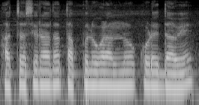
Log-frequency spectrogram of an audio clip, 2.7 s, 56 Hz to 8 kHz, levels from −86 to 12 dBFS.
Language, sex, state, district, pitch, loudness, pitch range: Kannada, male, Karnataka, Bidar, 135 Hz, -15 LUFS, 130-140 Hz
